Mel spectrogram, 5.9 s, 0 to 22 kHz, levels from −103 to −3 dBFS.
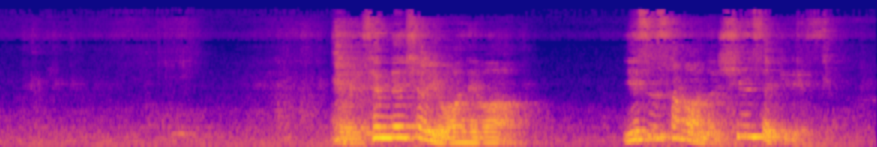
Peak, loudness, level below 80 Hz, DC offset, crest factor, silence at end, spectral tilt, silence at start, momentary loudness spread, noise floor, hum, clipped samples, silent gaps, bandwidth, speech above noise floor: -8 dBFS; -22 LUFS; -60 dBFS; under 0.1%; 18 dB; 0.3 s; -7 dB/octave; 1.2 s; 17 LU; -53 dBFS; none; under 0.1%; none; 16.5 kHz; 32 dB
